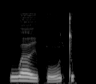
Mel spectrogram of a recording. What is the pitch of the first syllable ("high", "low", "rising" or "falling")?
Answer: falling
